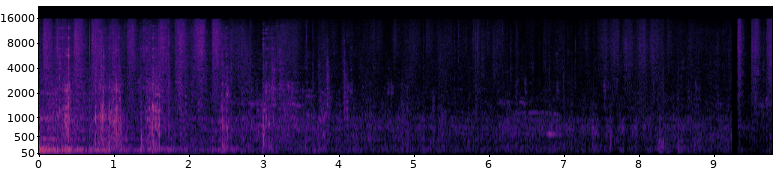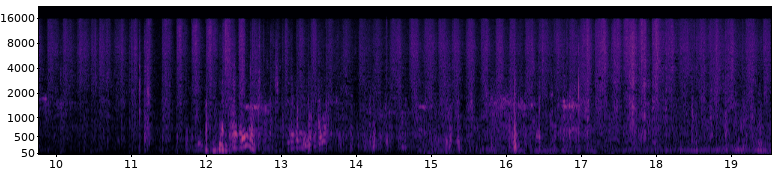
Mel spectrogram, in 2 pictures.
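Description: Straw brooms sweep and scratch across dry leaves and dirt.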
